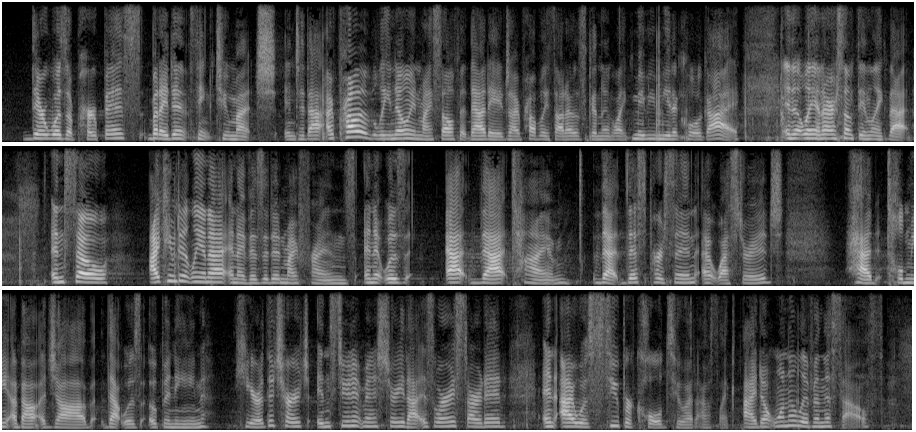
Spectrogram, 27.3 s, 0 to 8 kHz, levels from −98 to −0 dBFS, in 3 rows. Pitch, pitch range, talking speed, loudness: 215 Hz, 195-235 Hz, 215 wpm, -31 LUFS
